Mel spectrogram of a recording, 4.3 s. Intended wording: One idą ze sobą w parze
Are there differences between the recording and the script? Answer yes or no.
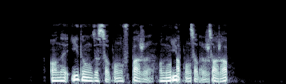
yes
